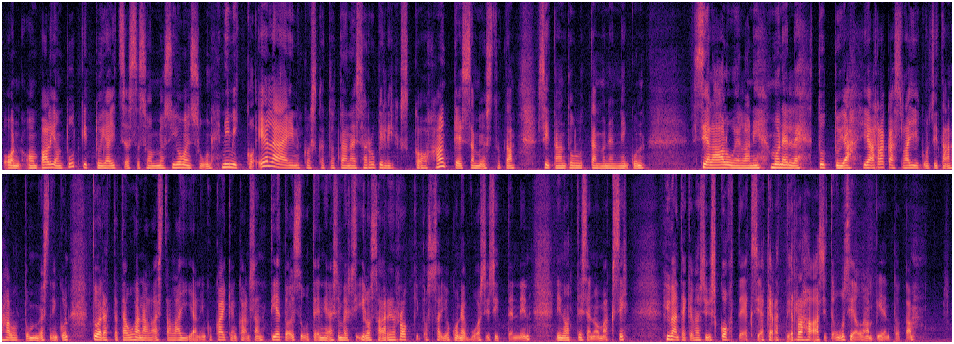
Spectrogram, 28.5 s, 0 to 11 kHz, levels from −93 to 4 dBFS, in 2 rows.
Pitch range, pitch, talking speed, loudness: 150-175 Hz, 160 Hz, 140 wpm, -19 LUFS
